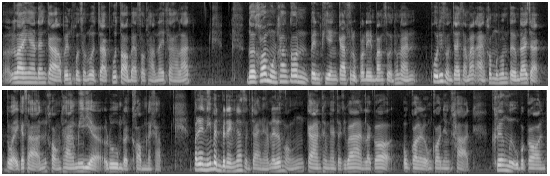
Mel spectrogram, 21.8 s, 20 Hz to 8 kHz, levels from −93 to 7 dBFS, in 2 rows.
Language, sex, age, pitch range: Thai, male, 20-39, 120-155 Hz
